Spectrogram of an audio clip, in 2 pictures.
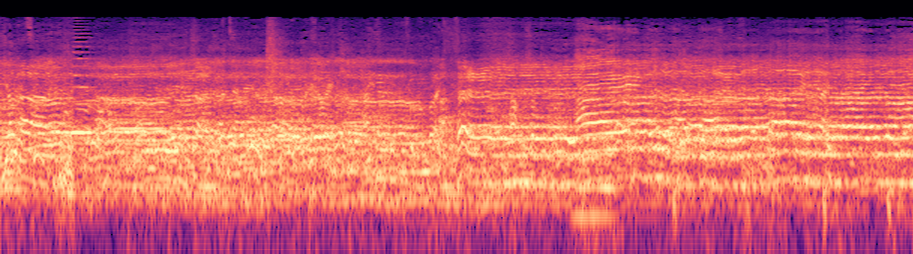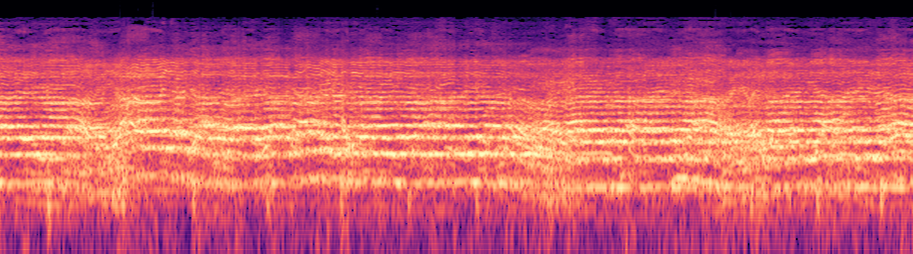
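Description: An elderly man sings a slow, wordless melody close by.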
